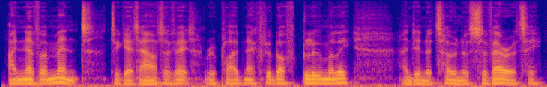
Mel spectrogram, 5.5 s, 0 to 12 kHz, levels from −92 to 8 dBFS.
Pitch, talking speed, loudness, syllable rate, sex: 95 Hz, 185 wpm, -17 LUFS, 5.5 syllables/s, male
